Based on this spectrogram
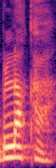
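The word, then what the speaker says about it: Melaka: 지금 제가 써 드린대로 말레이 어른은 멜라카 라고 할 수 있고요 중국어는 역시 말라카 라는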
